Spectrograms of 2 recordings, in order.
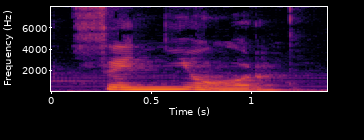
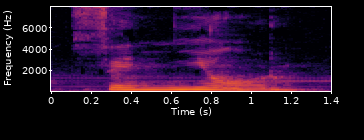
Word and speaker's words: señor: in the English alphabet, which is ñ. Ñ. So that word sounds señor, señor.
